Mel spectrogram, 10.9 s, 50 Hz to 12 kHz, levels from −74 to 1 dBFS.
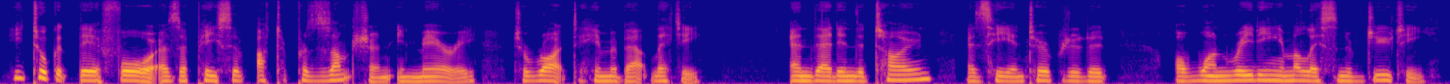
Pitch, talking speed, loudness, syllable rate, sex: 150 Hz, 195 wpm, -20 LUFS, 6.0 syllables/s, female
